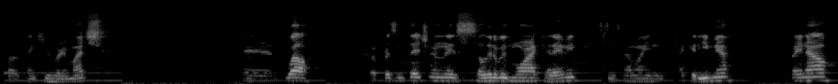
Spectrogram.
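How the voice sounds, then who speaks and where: A man from Rica, giving a measured academic conference talk. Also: fairly high pitch, steady tone, music in the background, rough recording. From Costa Rica. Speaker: conference presenter.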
